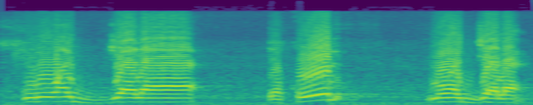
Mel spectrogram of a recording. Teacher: فورش يبدل، يقصد الواو المهموزة. نعم، يبدل الواو المهموزة إن جاءت مفتوحة بعد ضم · Term: الإبدال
